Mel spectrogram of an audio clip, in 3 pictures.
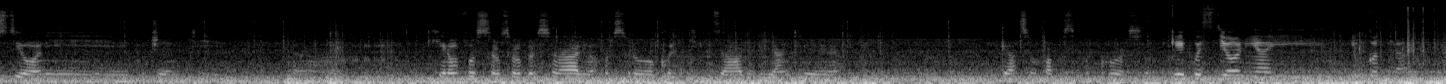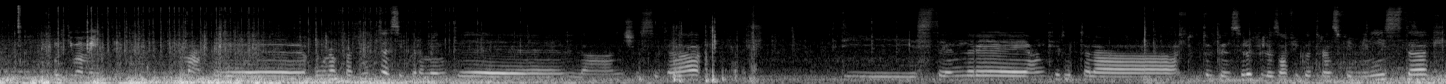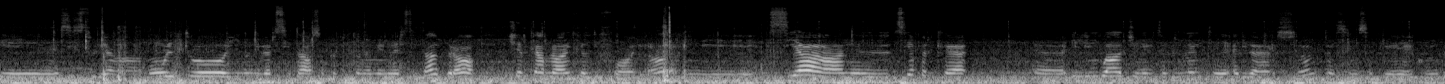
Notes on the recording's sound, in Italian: Trentunesimo podcast registrato in viaggio. All'interno della sua fedele macchina, casualmente concluso all'Osservatorio Astrofisico di Torino.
